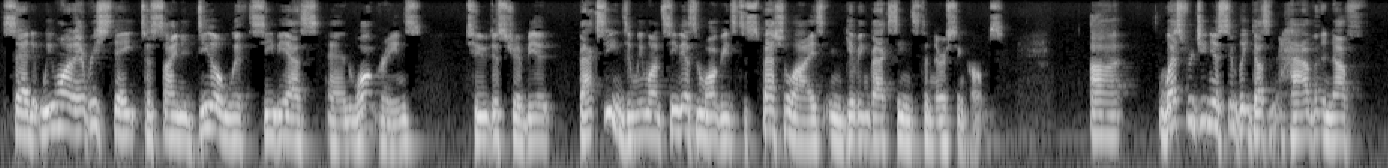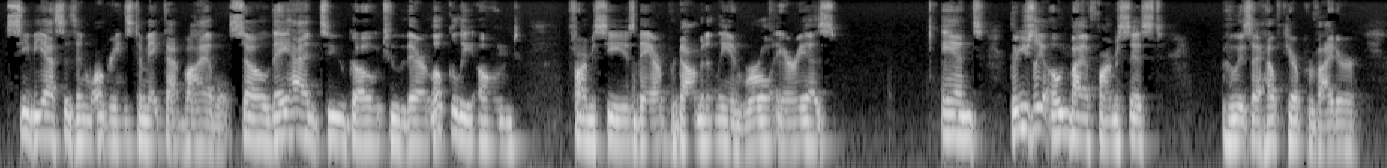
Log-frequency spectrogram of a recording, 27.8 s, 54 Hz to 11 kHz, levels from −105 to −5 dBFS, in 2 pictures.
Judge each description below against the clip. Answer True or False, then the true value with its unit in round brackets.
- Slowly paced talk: False (155 wpm)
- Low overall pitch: True (130 Hz)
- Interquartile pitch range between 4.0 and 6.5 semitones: False (3.0 semitones)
